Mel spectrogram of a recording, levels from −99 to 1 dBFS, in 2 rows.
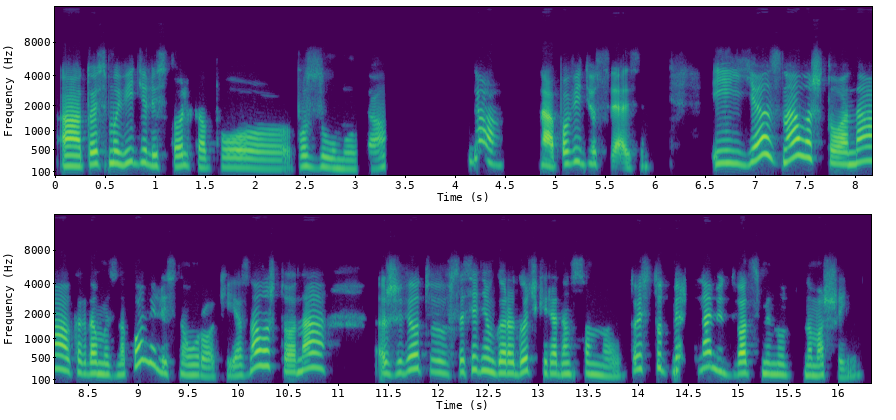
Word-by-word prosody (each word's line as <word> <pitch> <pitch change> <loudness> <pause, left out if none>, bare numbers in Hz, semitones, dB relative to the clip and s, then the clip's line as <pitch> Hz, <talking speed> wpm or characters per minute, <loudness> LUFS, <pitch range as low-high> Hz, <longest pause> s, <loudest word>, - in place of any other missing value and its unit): А, 195 -1 +7
то 220 - +1
есть, 225 0 +1
мы 240 -1 +3
виделись 230 -4 -3
только 185 -3 -2
по 165 -3 -2
по 190 +1 -1
зуму, 160 -5 -6
да. 150 +4 -3 0.8
Да. 265 - -2 0.4
Да, - - +8
по 230 - -1
видеосвязи. 235 -2 -3 0.6
И - - -3
я 245 - +3
знала, 340 +6 +5
что 120 - 0
она, 265 - +4
когда 205 -2 +1
мы 190 -2 -2
знакомились 280 - -2
на 190 -3 -3
уроке, 175 -3 -4
я 175 - -3
знала, 330 - +4
что 335 - -3
она 290 +3 +3 0.5
живёт 245 +9 0
в 215 -3 -4
соседнем 245 +3 -2
городочке 210 +2 +1
рядом 200 -1 0
со 200 +1 -6
мной. 175 -4 -6
То - - -4
есть, 280 0 -2
тут 295 -7 -4
между 255 +2 -4
нами 300 -4 +3
20 205 +3 +2
минут 190 -3 -3
на 175 0 -3
машине. 165 -3 -5
210 Hz, 160 wpm, -25 LUFS, 180-260 Hz, 0.8 s, Да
